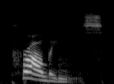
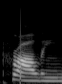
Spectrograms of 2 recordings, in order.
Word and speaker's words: praline: Please, for the love of God, pronounce it praline, not praline, because in my humble opinion, we know how to do them right. So you got to pronounce them like where they're from.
